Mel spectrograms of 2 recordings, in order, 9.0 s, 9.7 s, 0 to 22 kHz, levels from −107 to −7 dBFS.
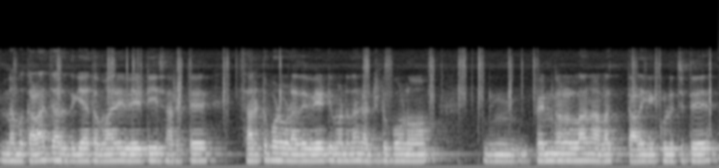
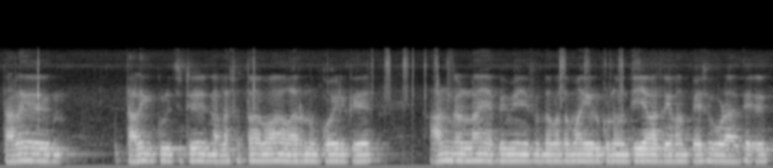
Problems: background sounds at intervals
